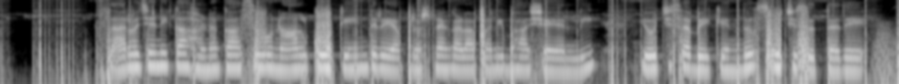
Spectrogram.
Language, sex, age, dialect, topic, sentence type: Kannada, female, 18-24, Coastal/Dakshin, banking, statement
